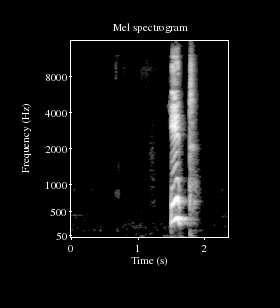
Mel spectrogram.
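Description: Dead silence, then a woman's voice says one word, "It", about one and a half seconds in.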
